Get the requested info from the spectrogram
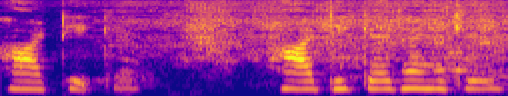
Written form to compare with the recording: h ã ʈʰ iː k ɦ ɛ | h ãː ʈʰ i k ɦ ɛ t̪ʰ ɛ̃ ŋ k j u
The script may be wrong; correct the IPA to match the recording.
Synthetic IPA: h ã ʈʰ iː k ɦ ɛ | h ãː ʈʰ iː k ɦ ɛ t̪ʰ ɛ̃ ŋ k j u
